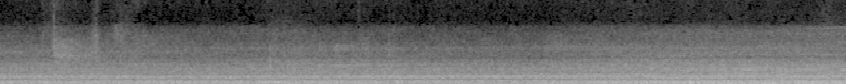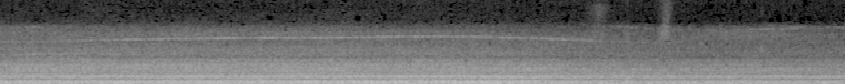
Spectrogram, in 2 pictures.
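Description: Distant city transit bus engine running with steady traffic noise, growing louder for several seconds in the middle as the bus pulls out, with a faint high whine near the peak.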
